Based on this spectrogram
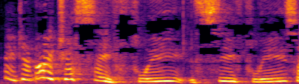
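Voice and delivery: a mother suddenly worried; Mama asking about fleas. A narrator's reading. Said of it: "asked Mama".

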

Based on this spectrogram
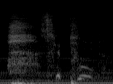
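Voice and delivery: soft, sighed lament; acted grief, breathed out quietly; sorrowful lament. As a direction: let a heavy sigh carry the words. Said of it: "기쁨으로 받아들이는 것이 아니라".

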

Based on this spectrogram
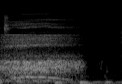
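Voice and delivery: sharp high gasp of fake outrage; mock offended gasp. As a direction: gasp as if wounded. Accused of being the mean one.

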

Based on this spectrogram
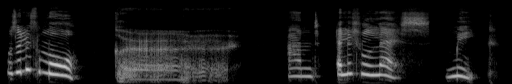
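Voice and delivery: high squeaky mouse thinking aloud; a small mouse hatching a plan; eager mouse voice. A narrator's reading.

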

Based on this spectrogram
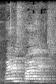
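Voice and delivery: loud, high angry call. Acted. Girl shouts for Violet, loud high call. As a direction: yell the name across the yard. Bully calling for her friend.

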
